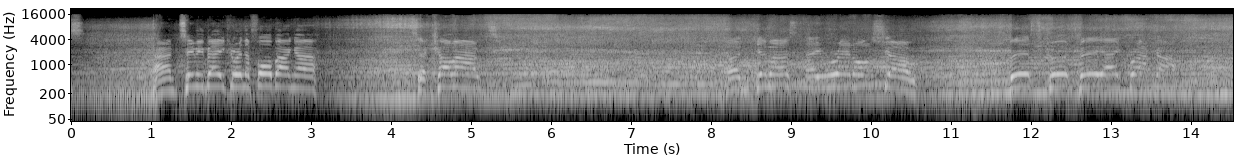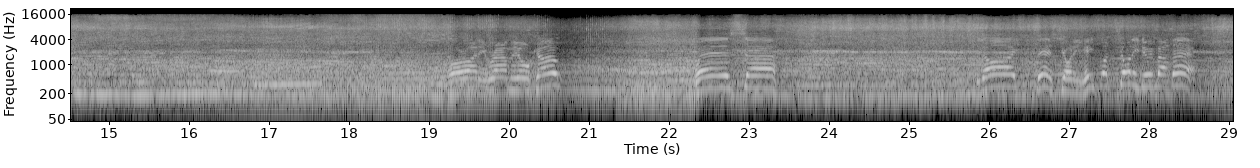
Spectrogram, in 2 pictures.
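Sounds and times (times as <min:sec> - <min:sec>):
kart engines droning: 0:00.0 - 0:29.0
people talking: 0:01.0 - 0:03.1, 0:04.3 - 0:05.4, 0:08.1 - 0:10.6, 0:11.7 - 0:14.0, 0:19.2 - 0:20.7, 0:22.3 - 0:23.4, 0:25.8 - 0:28.6.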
